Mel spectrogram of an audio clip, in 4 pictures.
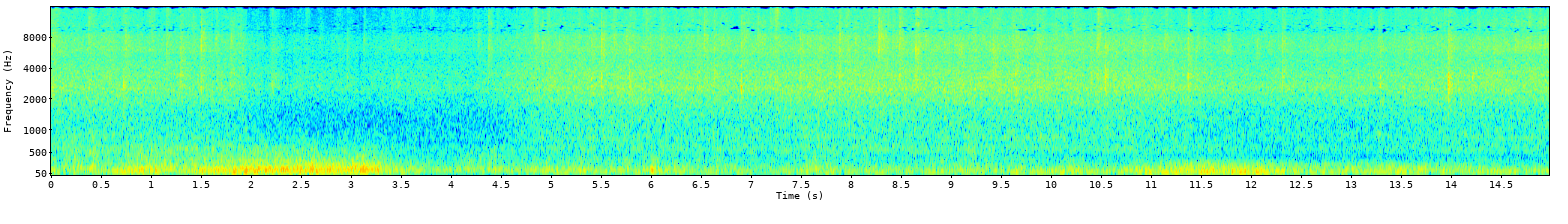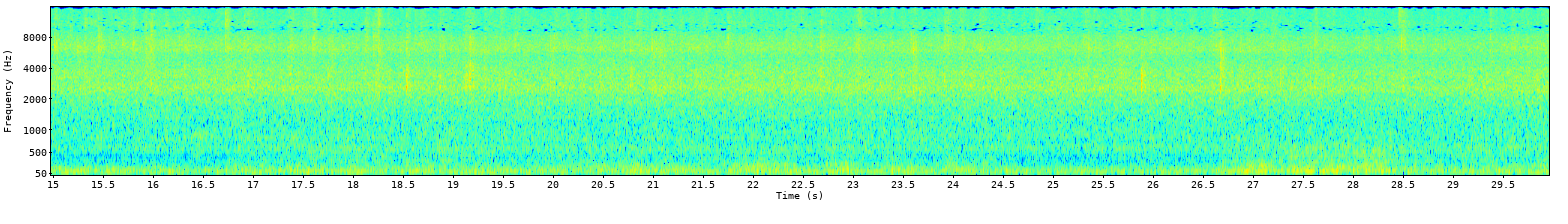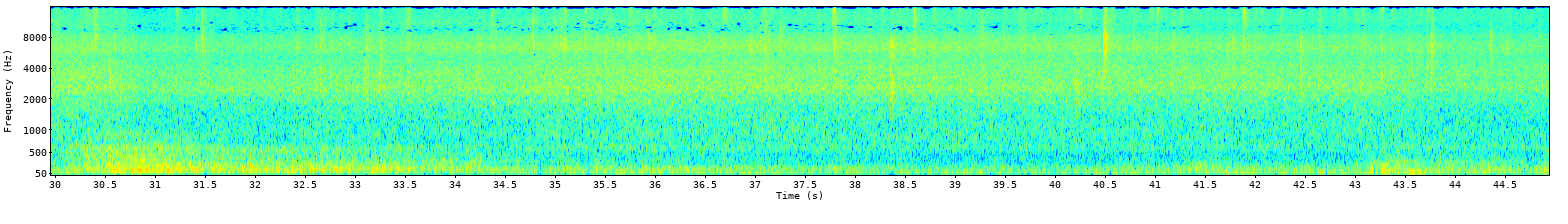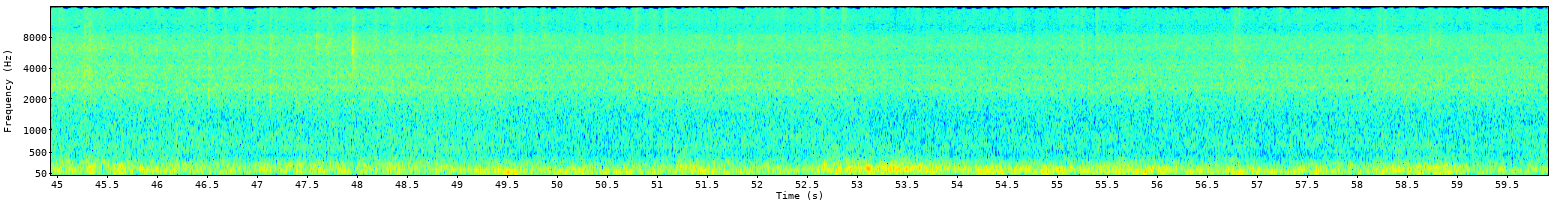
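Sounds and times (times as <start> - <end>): low rolls of thunder: 0.0 - 6.4, 10.9 - 14.4, 26.8 - 29.5, 30.1 - 35.4, 43.1 - 59.9
heavy rain on trees and grass: 0.0 - 59.9.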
